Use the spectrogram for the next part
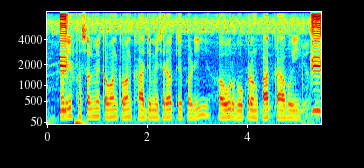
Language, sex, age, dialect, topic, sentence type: Bhojpuri, male, 31-35, Western, agriculture, question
